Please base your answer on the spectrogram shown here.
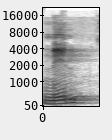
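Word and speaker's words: know: नो, यानी यहाँ पे भी के साइलेंट है, नो, NOW, नो।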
